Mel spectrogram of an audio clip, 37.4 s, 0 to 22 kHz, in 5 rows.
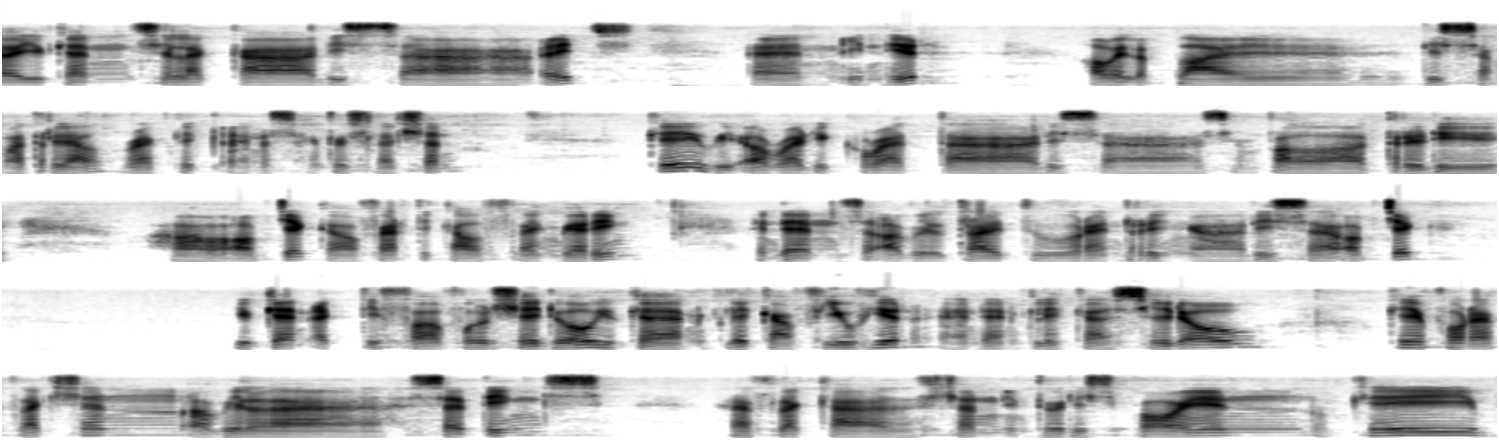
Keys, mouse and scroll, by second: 2.2 click, 4.3 click, 7.8 right click, 8.7 click, 9.4 scroll down 1, 9.6-10.6 scroll up 1, 10.8 middle click, 12.5 middle click, 15.6 click, 18.3 middle click, 19.1 middle click, 22.5 middle click, 26.4 click, 33.6 click.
